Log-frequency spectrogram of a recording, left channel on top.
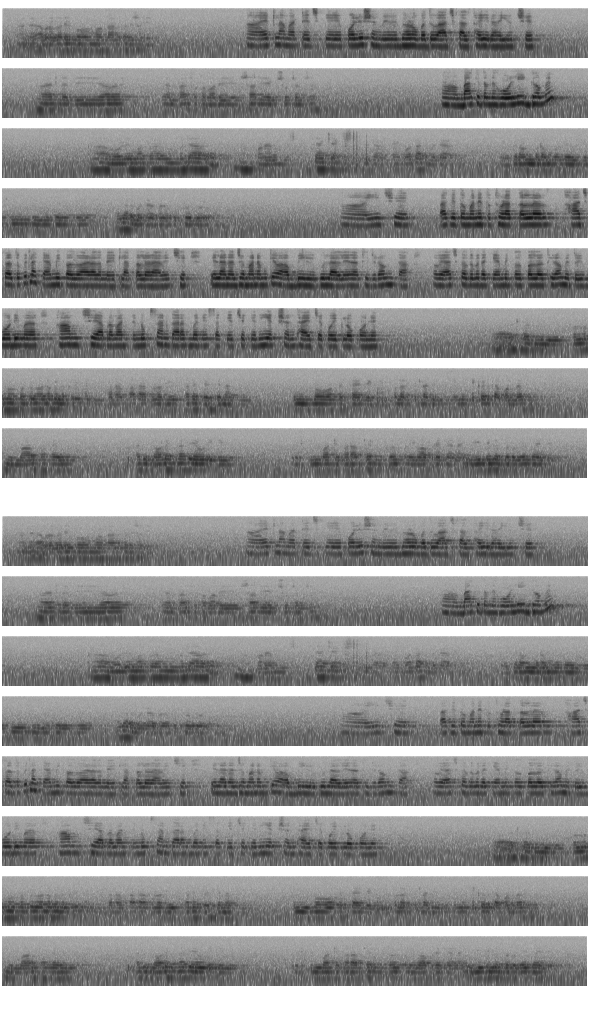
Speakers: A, on the left (about 50°); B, on the left (about 70°).
A: અને આપણા ગરીબોમાં દાન કરી શકીએ.
B: હા એટલા માટે જ કે પોલ્યુશન બી ઘણું બધું આજકાલ થઈ રહ્યું છે.
A: હા એટલે જ ઈ હવે ધ્યાન રાખશો તમારી સારી એક સૂચન છે.
B: હા બાકી તમને હોલી ગમે?
A: હા હોલીમાં તો એમ મજા આવે પણ એમ. ક્યાં ક્યાં મજા આવે ક્યાં વધારે મજા આવે. બેકગ્રાઉન્ડમાં રમવું <unintelligible> સ્મ ફુલ મ વધારે મજા આવે બધા મિત્રો જોડે.
B: હા ઈ છે. બાકી તો મને તો થોડાક કલર. આજકાલ તો કેટલા કેમિકલ વાળા અને એટલા કલર આવે છે. પેલાના જમાનામાં કેવા અ બીલ ગુલાલ એનાથી જ રમતા. હવે આજકાલ તો બધા કેમિકલ કલર થી રમે તો એ બોડીમાં હાર્મ છે. આપડા માટે. નુકસાનકારક બની શકે છે, કે રિએક્શન થાય છે. કોઈક લોકોને.
A: હા એટલે બી કલર ન તો બધું અલગ અલગ કરી દે પાકા કલર યુઝ કરે છે તેનાથી. બહુ ઓસર થાય છે. ગ્ન કલર કેટલા દિવસો સુધી નીકળતા પણ નથી. માણસોને હજી નોલેજ નથી એવડી કેય. આપ સ્કીિન માટે ખરાબ છે, તો પણ એ વાપરે છે. એ ઇલિગલ બધું વેચાય છે.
